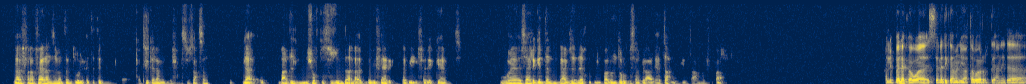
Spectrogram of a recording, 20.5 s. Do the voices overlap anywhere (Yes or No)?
No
